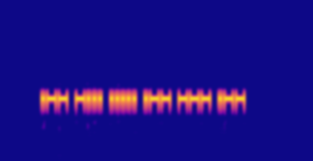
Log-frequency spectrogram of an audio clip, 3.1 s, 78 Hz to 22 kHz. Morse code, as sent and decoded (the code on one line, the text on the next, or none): .-- -... ..... .-- --- .--
WB5WOW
